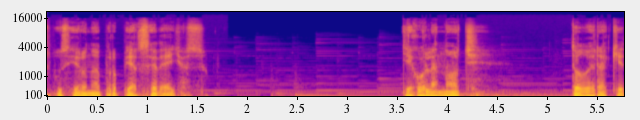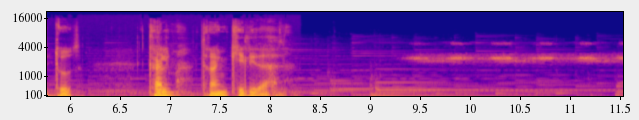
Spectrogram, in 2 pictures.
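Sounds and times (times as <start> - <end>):
speech: 0.1 - 1.7, 3.6 - 4.4, 5.2 - 6.2, 6.8 - 8.2
chorus of many crickets chirping: 9.3 - 11.5.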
